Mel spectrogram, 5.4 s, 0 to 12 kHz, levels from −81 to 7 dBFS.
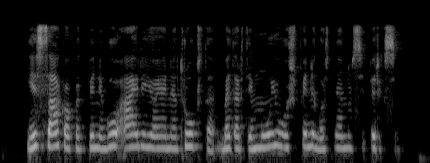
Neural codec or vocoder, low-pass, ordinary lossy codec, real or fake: none; 7.2 kHz; Opus, 64 kbps; real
